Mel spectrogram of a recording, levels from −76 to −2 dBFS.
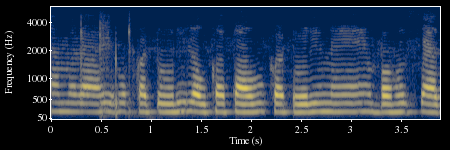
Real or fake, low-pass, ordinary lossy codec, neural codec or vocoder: fake; 5.4 kHz; none; codec, 32 kHz, 1.9 kbps, SNAC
